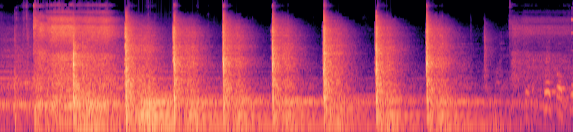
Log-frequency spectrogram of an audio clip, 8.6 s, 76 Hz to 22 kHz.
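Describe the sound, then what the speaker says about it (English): Hammer blows on a brake part of a 1955 Chevy Bel Air, about nine sharp metallic strikes in a steady rhythm, close and fairly loud, with a low hum running beneath. "May need a heavier hammer."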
